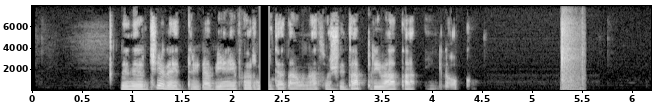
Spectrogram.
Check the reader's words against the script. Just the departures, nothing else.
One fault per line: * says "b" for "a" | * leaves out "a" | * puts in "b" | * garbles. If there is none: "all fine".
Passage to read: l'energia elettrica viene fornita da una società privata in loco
all fine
